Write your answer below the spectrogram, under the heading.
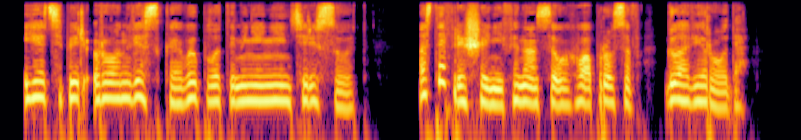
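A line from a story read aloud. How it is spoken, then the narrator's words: Dry curt cutoff. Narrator (Russian): сухо обрубила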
